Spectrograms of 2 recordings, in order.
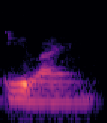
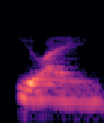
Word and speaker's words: Elaine: Yeah, and it's spelled Elaine, but the people here say Elaine. That's our southern drawl.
